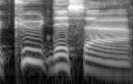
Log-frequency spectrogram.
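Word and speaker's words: Cul-des-Sarts: Question de Monsieur Delahaye, de Q Dessart. Tiens. Ça s'écrit CUL, plus loin DES, plus loin SARTS.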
